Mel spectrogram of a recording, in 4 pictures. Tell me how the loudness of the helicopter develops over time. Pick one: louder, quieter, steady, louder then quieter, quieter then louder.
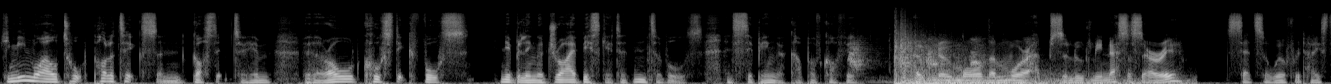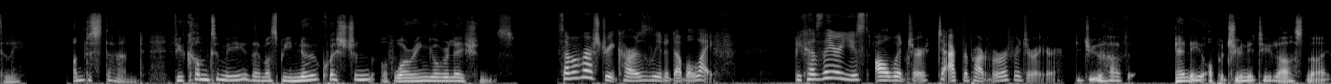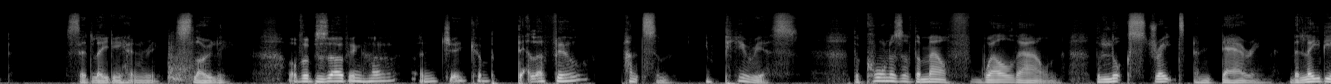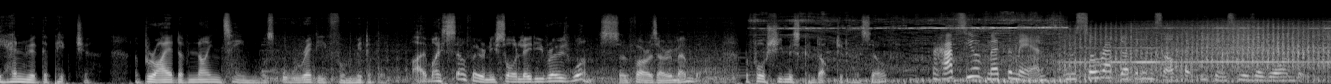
louder.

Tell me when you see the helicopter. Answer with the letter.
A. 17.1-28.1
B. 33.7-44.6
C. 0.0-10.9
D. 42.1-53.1
D.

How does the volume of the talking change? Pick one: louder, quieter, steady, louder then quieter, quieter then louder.
steady.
